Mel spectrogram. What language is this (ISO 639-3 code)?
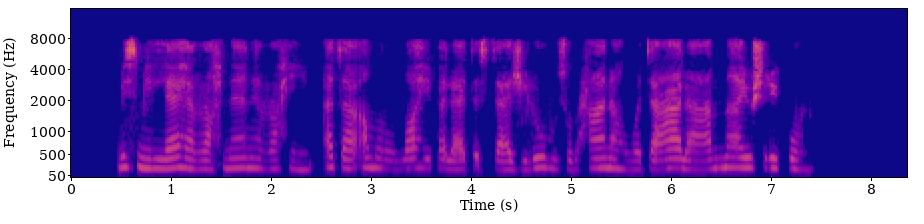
ara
